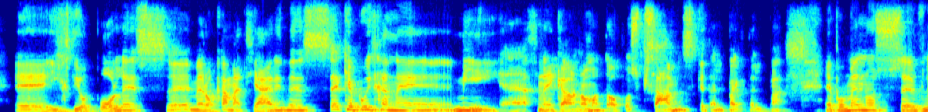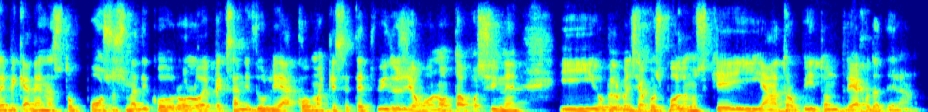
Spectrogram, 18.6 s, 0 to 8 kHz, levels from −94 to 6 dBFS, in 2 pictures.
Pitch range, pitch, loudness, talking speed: 115-160 Hz, 140 Hz, -20 LUFS, 150 wpm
